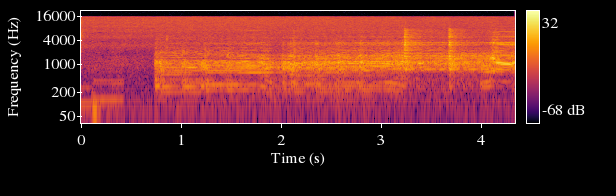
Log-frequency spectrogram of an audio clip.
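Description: A TV theme song with guitar, played from a smartphone, starts suddenly under a second in and then plays on steadily.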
